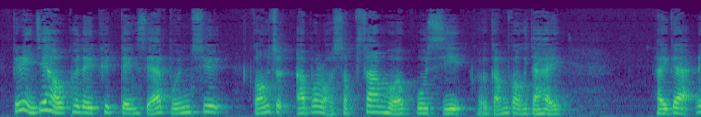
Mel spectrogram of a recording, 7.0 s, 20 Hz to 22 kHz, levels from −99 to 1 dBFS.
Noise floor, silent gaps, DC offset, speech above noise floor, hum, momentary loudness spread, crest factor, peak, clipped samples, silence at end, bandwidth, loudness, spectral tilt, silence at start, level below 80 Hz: -60 dBFS; none; under 0.1%; 35 dB; none; 7 LU; 18 dB; -8 dBFS; under 0.1%; 0 s; 16 kHz; -26 LUFS; -6.5 dB/octave; 0.15 s; -62 dBFS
